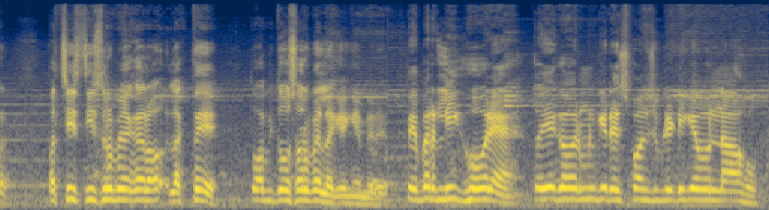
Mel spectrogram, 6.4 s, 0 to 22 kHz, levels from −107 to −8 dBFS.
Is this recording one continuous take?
no; 1 cut; at 3.2 s

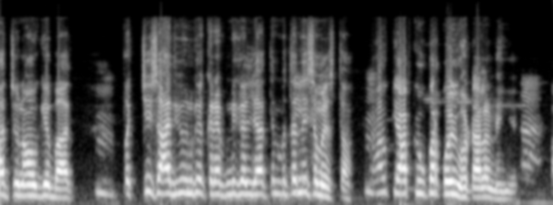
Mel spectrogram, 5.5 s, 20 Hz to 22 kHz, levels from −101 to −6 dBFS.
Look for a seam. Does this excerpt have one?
yes; 1 cut; at 3.9 s

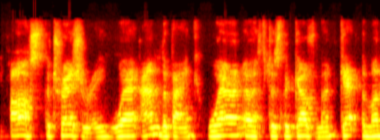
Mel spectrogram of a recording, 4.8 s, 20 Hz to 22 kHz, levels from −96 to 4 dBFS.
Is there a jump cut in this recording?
no; 0 cuts

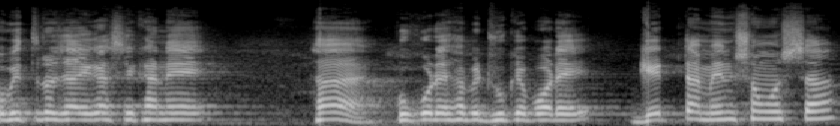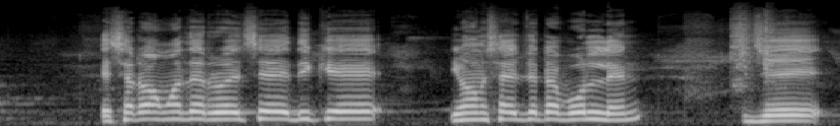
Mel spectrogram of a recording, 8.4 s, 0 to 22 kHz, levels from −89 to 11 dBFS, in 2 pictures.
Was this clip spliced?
no; 0 cuts

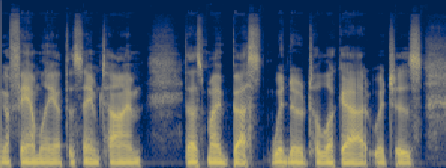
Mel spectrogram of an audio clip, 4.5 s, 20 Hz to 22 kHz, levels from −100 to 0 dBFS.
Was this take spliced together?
yes; 1 cut; at 2.7 s

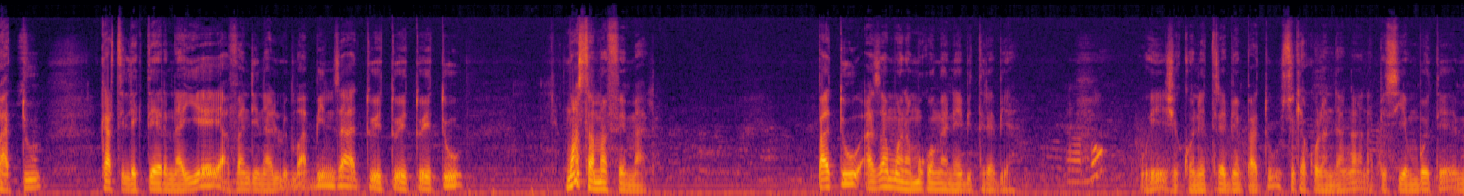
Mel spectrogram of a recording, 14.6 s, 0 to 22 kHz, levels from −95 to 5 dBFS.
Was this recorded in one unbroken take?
yes; 0 cuts

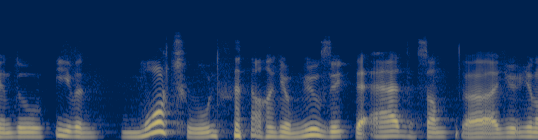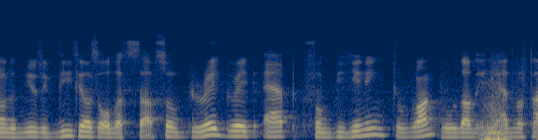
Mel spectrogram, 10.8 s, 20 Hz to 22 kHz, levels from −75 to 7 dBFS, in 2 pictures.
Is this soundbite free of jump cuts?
yes; 0 cuts

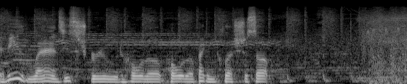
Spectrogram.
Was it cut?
no; 0 cuts

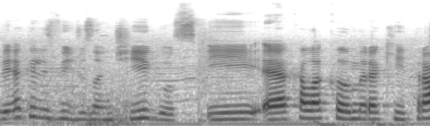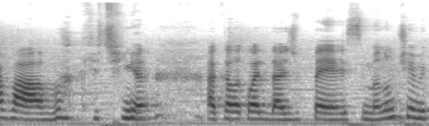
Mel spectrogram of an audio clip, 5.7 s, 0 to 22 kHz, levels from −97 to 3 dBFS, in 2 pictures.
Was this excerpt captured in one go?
yes; 0 cuts

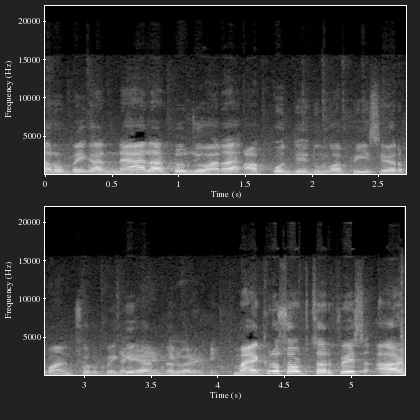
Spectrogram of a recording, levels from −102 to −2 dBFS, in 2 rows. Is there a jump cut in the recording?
yes; 2 cuts; at 1.5 s, 4.0 s

